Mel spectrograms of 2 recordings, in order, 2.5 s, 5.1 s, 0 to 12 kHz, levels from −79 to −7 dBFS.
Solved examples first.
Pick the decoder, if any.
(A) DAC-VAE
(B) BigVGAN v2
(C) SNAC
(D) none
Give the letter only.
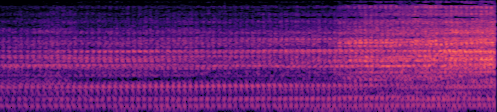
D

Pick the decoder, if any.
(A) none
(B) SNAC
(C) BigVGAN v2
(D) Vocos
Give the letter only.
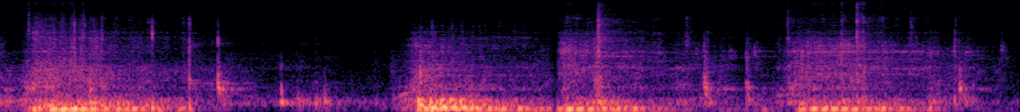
B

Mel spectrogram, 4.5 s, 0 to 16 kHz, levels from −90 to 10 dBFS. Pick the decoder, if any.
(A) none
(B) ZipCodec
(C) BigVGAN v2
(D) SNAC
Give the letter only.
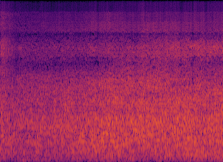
D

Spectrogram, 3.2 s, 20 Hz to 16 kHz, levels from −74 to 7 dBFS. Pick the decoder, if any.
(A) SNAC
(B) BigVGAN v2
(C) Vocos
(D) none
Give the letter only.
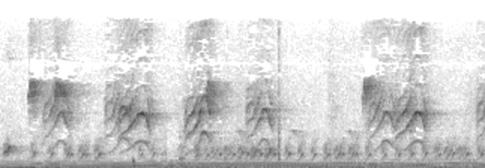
D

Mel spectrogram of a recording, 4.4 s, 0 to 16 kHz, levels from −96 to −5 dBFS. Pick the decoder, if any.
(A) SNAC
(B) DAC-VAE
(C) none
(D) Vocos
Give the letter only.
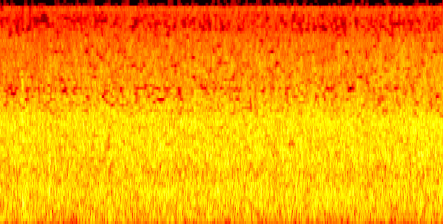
C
